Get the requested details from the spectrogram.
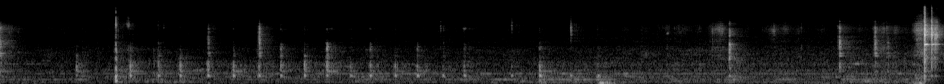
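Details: SF Moto X8: sharp metallic knocks two to three a second over a quiet engine; connecting rod knock from a spun rod bearing.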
